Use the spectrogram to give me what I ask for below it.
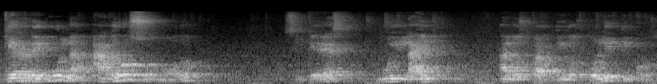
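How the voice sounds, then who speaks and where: A man's voice: medium pitch, a little mellow. Distant professorial Salvadoran man. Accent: Salvadoran Spanish. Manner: measured, professorial, lists points methodically. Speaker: law professor and university official, interview guest. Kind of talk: explanatory interview answers. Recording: echoey room, distant mic, background noise.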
